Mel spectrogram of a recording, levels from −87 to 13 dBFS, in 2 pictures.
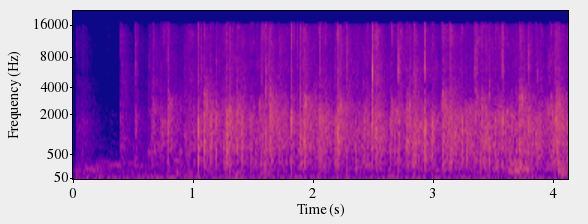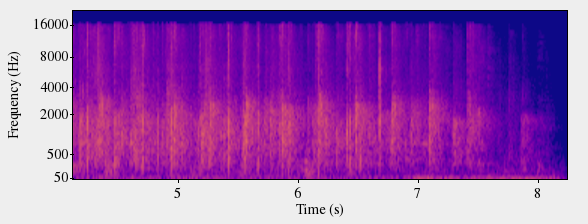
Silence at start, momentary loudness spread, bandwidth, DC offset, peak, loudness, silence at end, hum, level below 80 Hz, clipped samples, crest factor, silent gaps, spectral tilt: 0.05 s; 10 LU; 17 kHz; under 0.1%; -2 dBFS; -30 LUFS; 0.05 s; none; -56 dBFS; under 0.1%; 30 dB; none; -1 dB/octave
